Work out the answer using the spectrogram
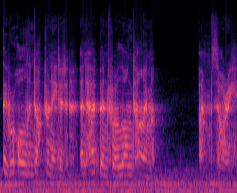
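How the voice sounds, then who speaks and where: Gentle alien scholar in a game, super bright radio-ish filter, careful n apologetic, light bg noise. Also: female voice, fairly low pitch, fairly even intonation, measured pace, rough recording. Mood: regretful. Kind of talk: video game character dialogue.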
